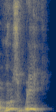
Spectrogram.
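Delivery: high, sharp mock challenge; imitating a snappy retort; retold pushback. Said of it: "I literally said that".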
